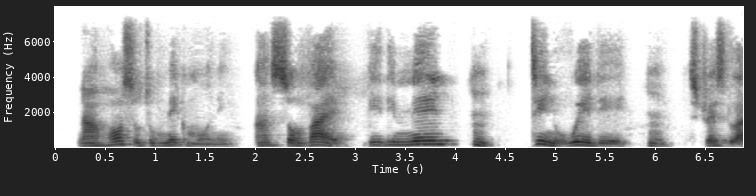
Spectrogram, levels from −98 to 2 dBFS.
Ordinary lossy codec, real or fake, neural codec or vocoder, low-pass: none; fake; codec, 16 kHz in and 24 kHz out, 1 kbps, XY-Tokenizer; 7.2 kHz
